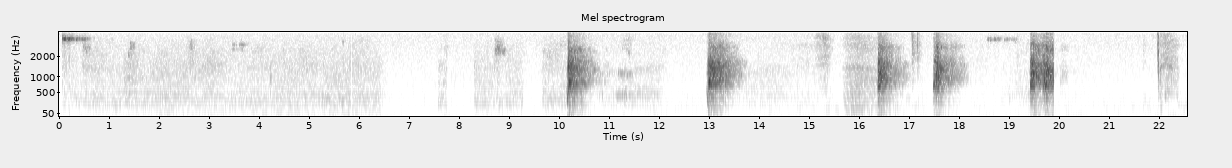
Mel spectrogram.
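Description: A dog barks about five times in short, sharp bursts, loud, spaced irregularly over the second half after a stretch of near-silence with faint background murmur.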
